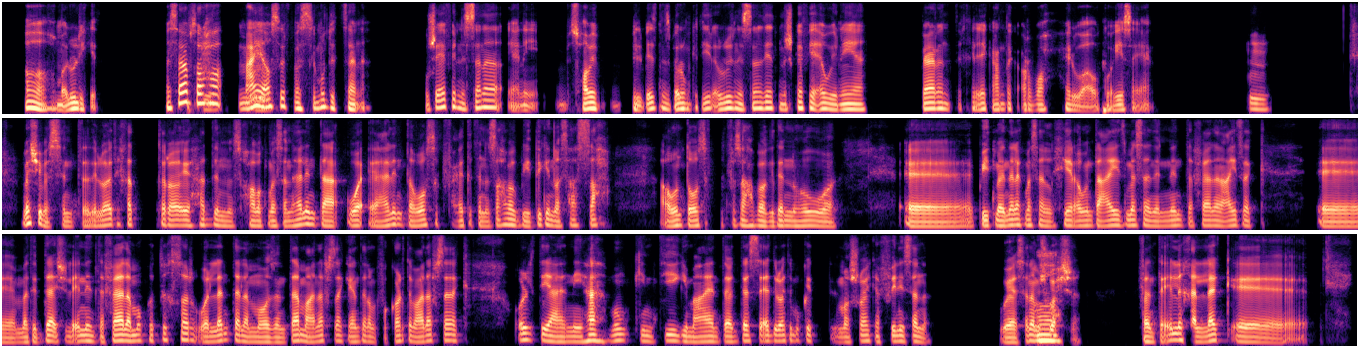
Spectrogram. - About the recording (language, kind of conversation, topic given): Arabic, advice, إزاي أقدر أتخطّى إحساس العجز عن إني أبدأ مشروع إبداعي رغم إني متحمّس وعندي رغبة؟
- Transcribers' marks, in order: in English: "الbusiness"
